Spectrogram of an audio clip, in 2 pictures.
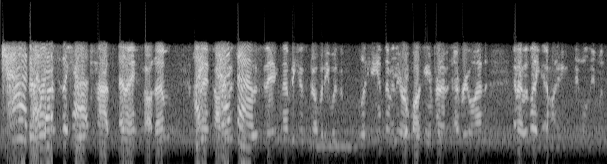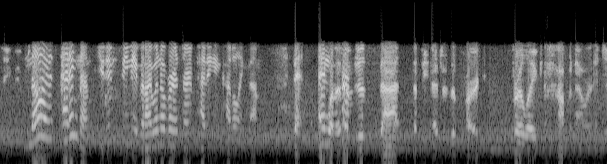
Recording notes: we know the audio quality is especially bad in this episode.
